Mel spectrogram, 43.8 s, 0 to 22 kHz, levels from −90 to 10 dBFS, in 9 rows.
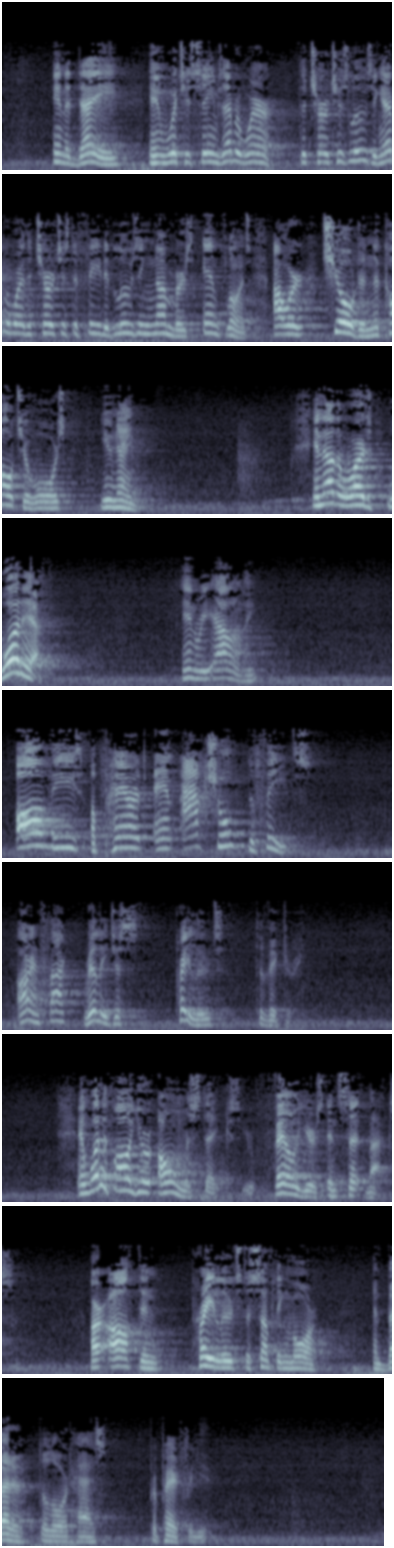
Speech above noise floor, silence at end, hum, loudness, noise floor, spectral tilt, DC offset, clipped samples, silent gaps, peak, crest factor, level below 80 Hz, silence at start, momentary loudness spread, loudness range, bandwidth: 27 dB; 0.7 s; none; -20 LUFS; -47 dBFS; -4 dB/octave; under 0.1%; under 0.1%; none; 0 dBFS; 22 dB; -52 dBFS; 0.2 s; 19 LU; 10 LU; 8.8 kHz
